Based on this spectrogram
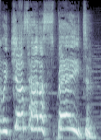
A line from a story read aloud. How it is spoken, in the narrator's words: I yelled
